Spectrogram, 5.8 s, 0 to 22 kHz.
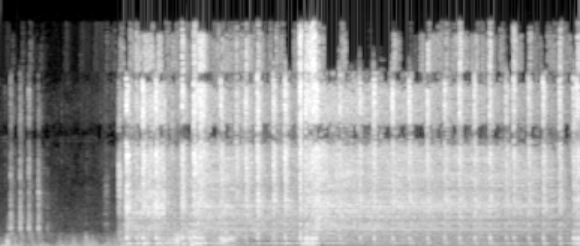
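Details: Honda TRX250R with a freshly finished Sparks Racing 265 two-stroke build: fires after a couple of kicks, then crisp ringing revs that rise and settle cleanly. The engine runs strong and healthy.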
